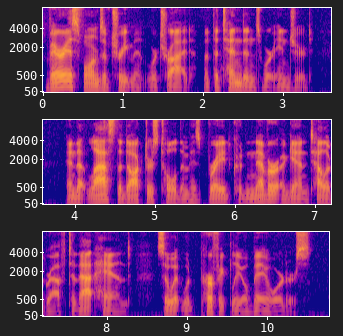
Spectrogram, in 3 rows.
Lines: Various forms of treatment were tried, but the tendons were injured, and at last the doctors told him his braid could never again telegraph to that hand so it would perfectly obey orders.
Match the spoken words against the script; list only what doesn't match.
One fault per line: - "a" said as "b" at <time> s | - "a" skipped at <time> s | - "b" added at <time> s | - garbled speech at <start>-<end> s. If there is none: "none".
none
